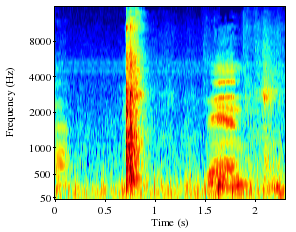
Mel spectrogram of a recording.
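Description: One sharp click or knock about a second in, from parts being handled on a tabletop during assembly, followed near the end by a brief hummed vocal sound.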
